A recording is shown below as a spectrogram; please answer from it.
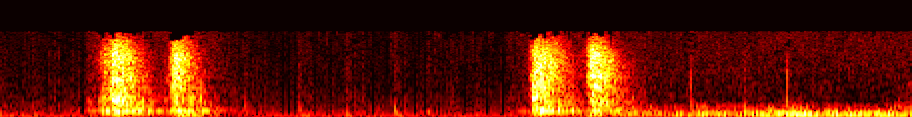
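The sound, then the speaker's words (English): Spaceship inner hatch opening as a radio drama sound effect: two pairs of sharp metallic clunks, each pair close together, followed by a low rumble that builds steadily underneath. “Quick now, open the inner hatch.”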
